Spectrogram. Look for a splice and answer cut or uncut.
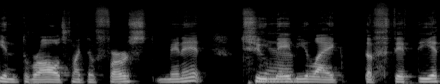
uncut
